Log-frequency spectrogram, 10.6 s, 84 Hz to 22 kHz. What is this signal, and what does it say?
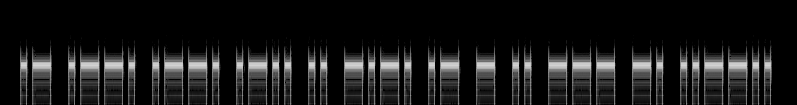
Morse code, heard as a keyed tone, about 15 wpm, 700 Hz. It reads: APPLICATION?
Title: Sentences from Top 1200 Words 15wpm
